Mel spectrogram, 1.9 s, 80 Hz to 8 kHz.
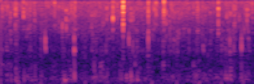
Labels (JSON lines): {"label": "biophony, crackle", "recorder": "SoundTrap 600"}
